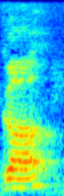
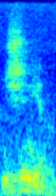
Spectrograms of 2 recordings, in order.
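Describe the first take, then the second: First: The syllable is said as a plain ga. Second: The syllable is said as j plus nya. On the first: This is the Bengali way. "Bengalis will say ga" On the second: This is the likely original form. "originally just a jnya. Ja and nya"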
